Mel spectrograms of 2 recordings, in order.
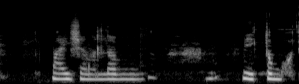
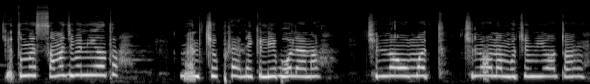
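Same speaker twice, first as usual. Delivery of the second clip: much higher and louder, fast angry yell; loud outburst; 6 semitones higher, 7 dB louder than usual. Retold or imitated. Maysha shouting at her girlfriend to shut up. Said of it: "Maysha बहुत ज़ोर से बोलती है".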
